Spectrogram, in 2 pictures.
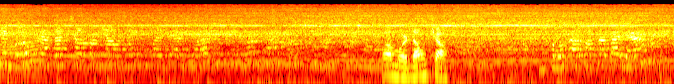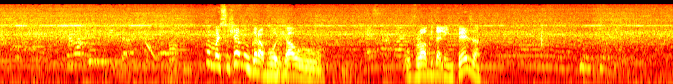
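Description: A vacuum cleaner hums steadily.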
